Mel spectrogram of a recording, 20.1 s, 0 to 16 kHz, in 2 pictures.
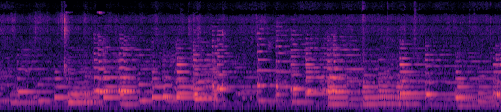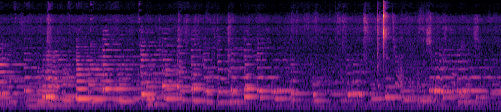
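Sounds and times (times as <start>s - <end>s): grand piano classical piece: 0.0s - 20.0s.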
